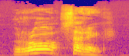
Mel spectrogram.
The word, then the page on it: roo saryG: Xyzyl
